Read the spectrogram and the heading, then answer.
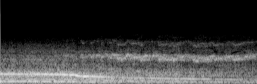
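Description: Tires squeal as a car pulls up and skids: a sustained tonal screech that falls steadily in pitch over a low rumble of engine and road noise.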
